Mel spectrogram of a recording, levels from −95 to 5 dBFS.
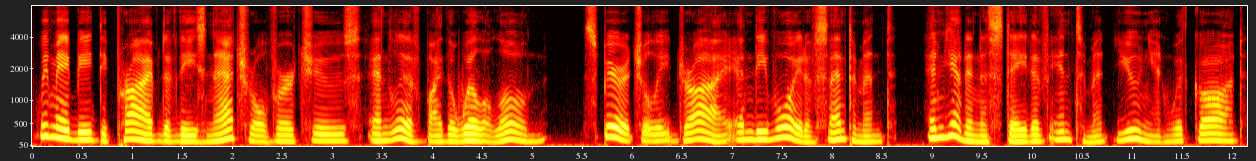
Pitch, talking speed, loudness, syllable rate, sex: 150 Hz, 150 wpm, -16 LUFS, 4.3 syllables/s, male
